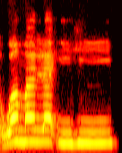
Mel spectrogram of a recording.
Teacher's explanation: Kita baca hamzah ni baca satu harakat je. Jangan baca ihi.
